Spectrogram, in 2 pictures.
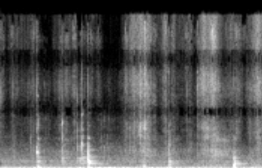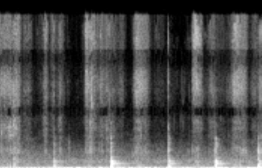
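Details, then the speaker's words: Front brake with the caliper removed: the pad is rocked by hand in its carrier slot, giving sharp, hollow clicks about every second. This is the cause of the front-end clunk when braking. "you can hear the noise. And I'm barely touching that, I'm doing that just with one hand. So you can imagine with the force of a car on top of that, that's going to make quite a knocking noise."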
